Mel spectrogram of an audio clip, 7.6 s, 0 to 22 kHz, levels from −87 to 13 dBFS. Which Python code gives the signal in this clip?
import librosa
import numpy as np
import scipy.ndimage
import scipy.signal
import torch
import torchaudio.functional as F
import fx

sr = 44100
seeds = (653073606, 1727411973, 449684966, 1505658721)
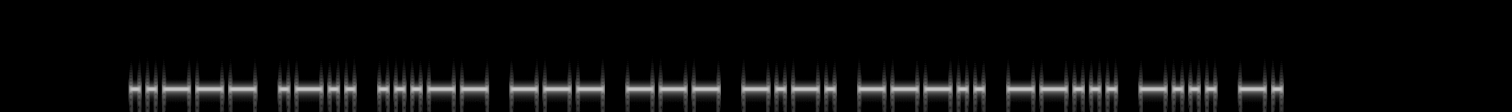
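

y = fx.morse(sr, text='2L3OOC87BN', wpm=29, hz=739.0, level_db=-10.0)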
